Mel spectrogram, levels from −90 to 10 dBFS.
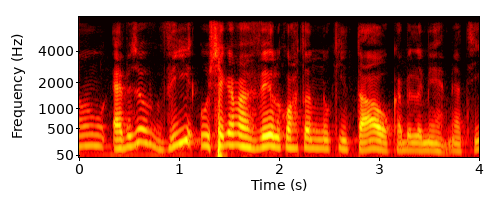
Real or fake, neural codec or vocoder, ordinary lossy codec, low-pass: real; none; Opus, 64 kbps; 7.2 kHz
